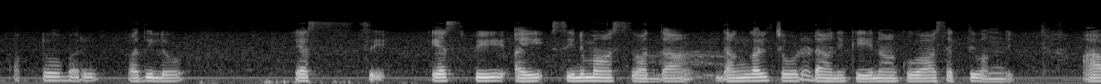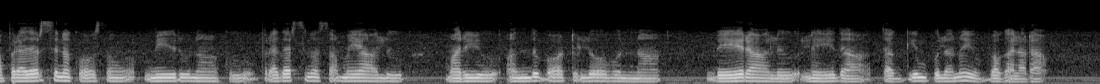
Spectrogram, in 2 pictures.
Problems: constant background noise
